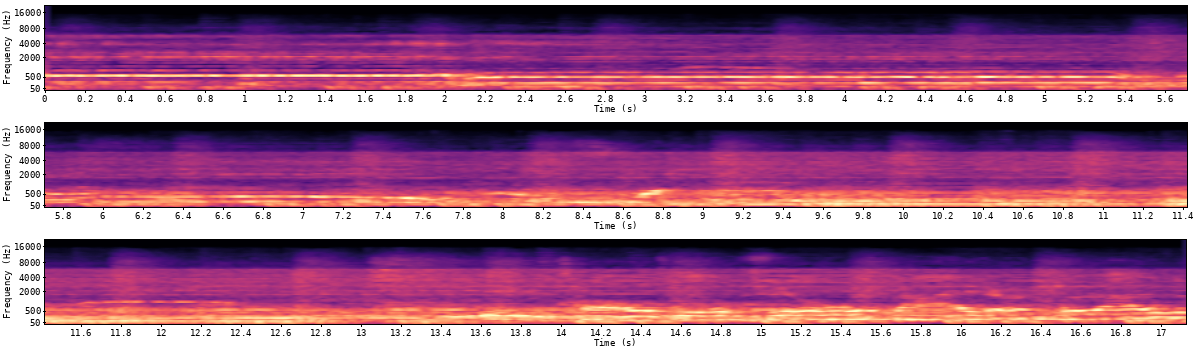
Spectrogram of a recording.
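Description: A rock band playing live: electric guitars and drums, with a melody of long held notes.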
